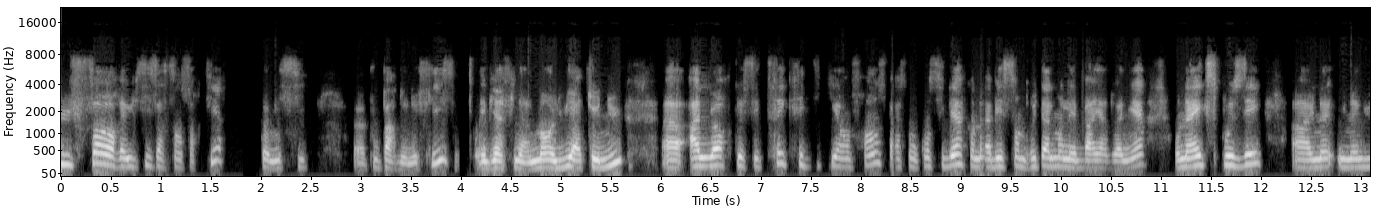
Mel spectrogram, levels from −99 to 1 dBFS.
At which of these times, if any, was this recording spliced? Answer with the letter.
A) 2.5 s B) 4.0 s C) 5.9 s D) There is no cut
B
